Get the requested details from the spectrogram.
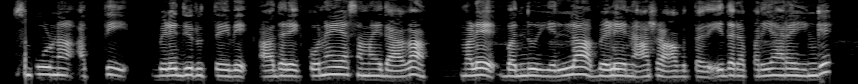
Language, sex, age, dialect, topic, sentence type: Kannada, female, 18-24, Central, agriculture, question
